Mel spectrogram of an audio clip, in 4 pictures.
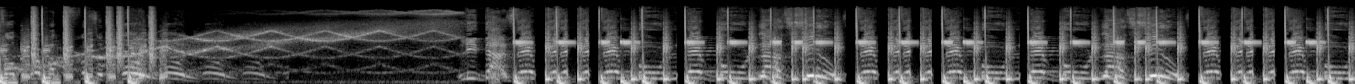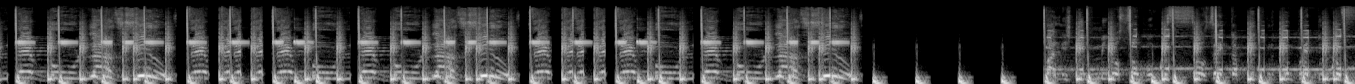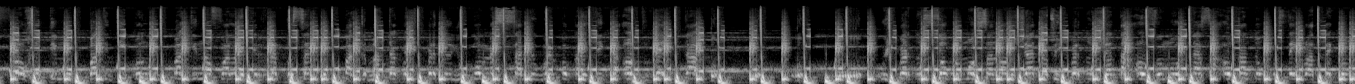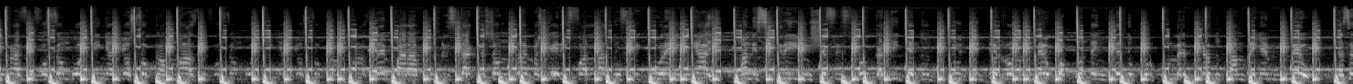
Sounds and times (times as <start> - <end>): Music of Africa: 0.0 - 1.9, 5.1 - 22.1, 24.0 - 54.1.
